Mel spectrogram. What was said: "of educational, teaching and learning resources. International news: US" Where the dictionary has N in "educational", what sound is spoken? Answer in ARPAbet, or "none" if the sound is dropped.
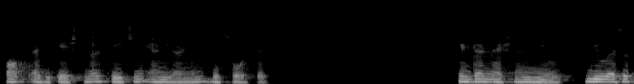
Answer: N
